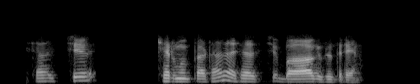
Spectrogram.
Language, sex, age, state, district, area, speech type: Kashmiri, male, 18-30, Jammu and Kashmir, Anantnag, rural, conversation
